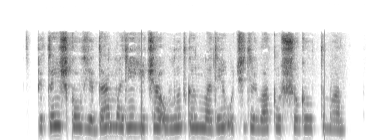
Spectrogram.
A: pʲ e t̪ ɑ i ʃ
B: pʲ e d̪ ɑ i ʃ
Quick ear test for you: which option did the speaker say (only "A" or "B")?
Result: A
